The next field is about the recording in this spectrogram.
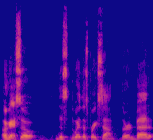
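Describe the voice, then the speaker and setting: A man's voice: high-pitched, moderate pace, pushed and bright. A man hosting a podcast, chatting casually about movies with sarcastic, exasperated asides. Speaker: podcast host. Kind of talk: casual movie review banter.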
